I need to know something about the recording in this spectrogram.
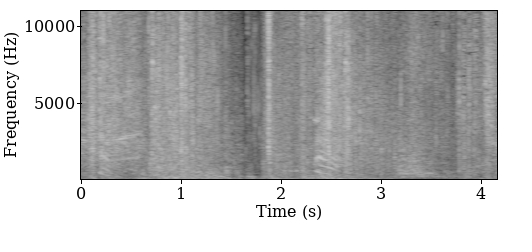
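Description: A monster roars and snarls.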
